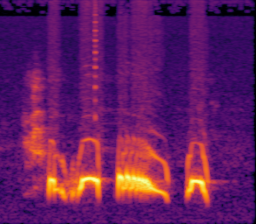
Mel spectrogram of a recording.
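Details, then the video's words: Spotted dove used as a decoy, calling in the morning: a faint high note, then a mellow coo phrase of rising tone, rolling wavering coo drifting downward, and a clipped final coo. "Chim cu gáy mồi gáy gọi buổi sáng, kích bổi nghe rất xiêng gáy"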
